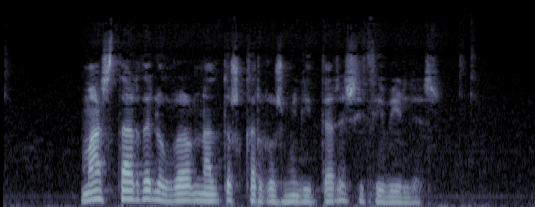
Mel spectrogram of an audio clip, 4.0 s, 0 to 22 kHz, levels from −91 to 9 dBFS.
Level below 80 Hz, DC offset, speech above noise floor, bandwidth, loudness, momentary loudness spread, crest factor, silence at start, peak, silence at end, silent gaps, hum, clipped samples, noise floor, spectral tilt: -58 dBFS; under 0.1%; 33 dB; 14.5 kHz; -29 LUFS; 10 LU; 20 dB; 0.6 s; -10 dBFS; 0.7 s; none; none; under 0.1%; -62 dBFS; -4.5 dB/octave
